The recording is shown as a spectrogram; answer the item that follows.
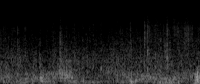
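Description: A bicycle being ridden along a gravel towpath: wind buffeting the microphone and tyres rolling over gravel, with scattered light clicks and rattles.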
